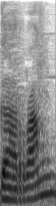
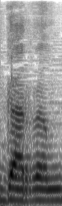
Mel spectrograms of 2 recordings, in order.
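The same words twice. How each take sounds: First: The last syllable keeps its standard vowel. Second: The last syllable has a changed vowel. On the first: This is the formal form. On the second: This is the casual spoken form.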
